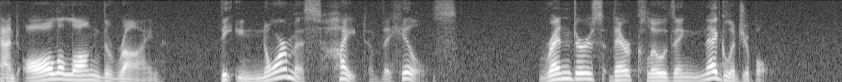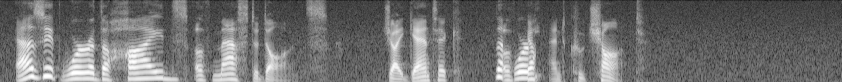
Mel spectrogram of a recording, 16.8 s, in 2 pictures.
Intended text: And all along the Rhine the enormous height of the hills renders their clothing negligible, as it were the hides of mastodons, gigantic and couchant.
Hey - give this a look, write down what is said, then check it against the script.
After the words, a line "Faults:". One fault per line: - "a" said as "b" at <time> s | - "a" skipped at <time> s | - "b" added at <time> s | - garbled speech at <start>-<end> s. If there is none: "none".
And all along the Rhine the enormous height of the hills renders their clothing negligible, as it were the hides of mastodons, gigantic [garbled] and couchant.
Faults:
- garbled speech at 13.4-13.9 s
